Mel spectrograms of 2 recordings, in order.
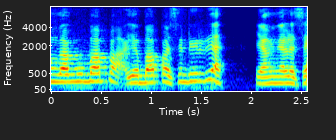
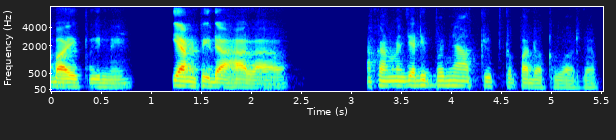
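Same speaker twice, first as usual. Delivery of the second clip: preaching elder; 10 semitones lower than usual. Acted. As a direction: preach gently to the robbers. Old man preaches advice. (nasihat kakek seperti ceramah, rendah dan pelan)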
